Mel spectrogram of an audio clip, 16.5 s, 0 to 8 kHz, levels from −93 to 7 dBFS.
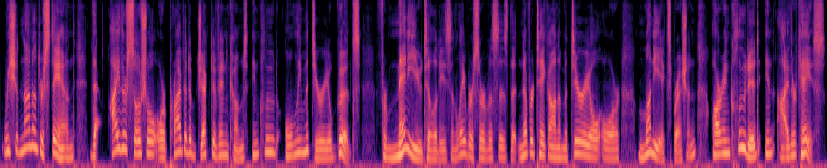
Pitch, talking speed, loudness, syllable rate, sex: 160 Hz, 125 wpm, -20 LUFS, 4.7 syllables/s, male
